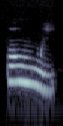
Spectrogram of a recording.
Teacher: when I join the kaf to the waw, I would do so with a bit of stress on the waw. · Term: mushaddad letter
